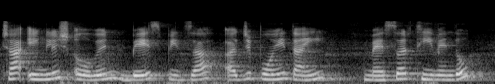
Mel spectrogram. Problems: constant background noise, echo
